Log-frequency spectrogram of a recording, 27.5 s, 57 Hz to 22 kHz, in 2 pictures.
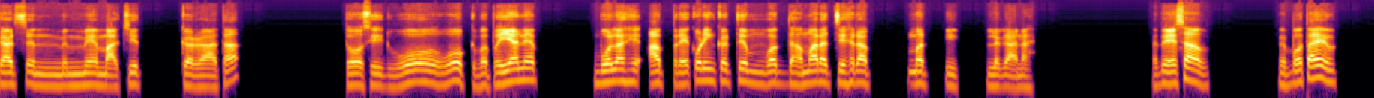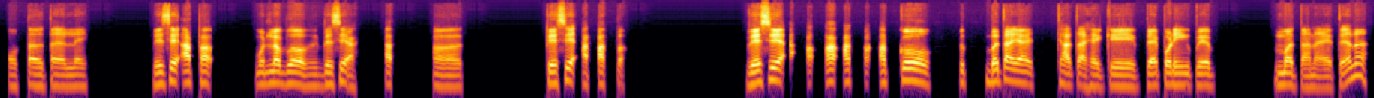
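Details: Real stuttering in an adult male during a segment on difficult live stammering, on day 27 of a stammering-control journey; a background-voice-removal filter changed his original voice.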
